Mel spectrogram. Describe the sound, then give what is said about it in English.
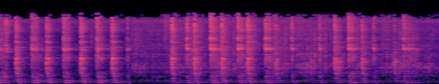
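Cherry jam made with stoned, halved cherries boils and bubbles in a pot while being stirred, with a steady run of sharp popping and clattering pulses, several per second, and no one talking. “It's boiling, it's bubbling now.”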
